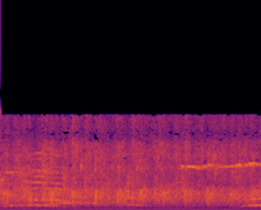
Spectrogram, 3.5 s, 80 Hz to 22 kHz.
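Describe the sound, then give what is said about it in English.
Applause from a church audience greets a guest speaker, an even, continuous wash of clapping at steady volume throughout, with a few cheers rising above it. “Can we give him a TSF 7-foot love welcome to Chris Rock?”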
